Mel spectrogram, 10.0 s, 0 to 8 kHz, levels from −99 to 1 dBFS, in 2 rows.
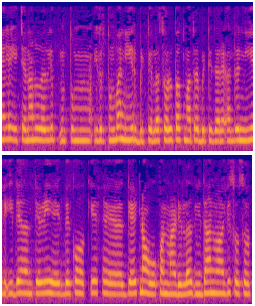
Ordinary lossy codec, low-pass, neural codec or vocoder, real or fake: MP3, 32 kbps; 7.2 kHz; codec, 16 kHz, 2 kbps, FunCodec, trained on Chinese and English, 25 frames a second; fake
